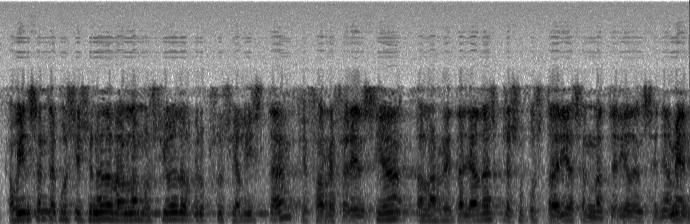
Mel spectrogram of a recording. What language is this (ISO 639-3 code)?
cat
